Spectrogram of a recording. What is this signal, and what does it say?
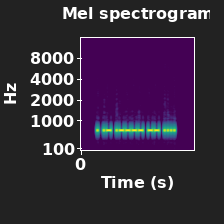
Morse code, heard as a keyed tone, about 47 wpm, 700 Hz. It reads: EA1MH
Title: DXCC-100 Call Signs - 5 Characters - Repeated 3x - 50wpm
